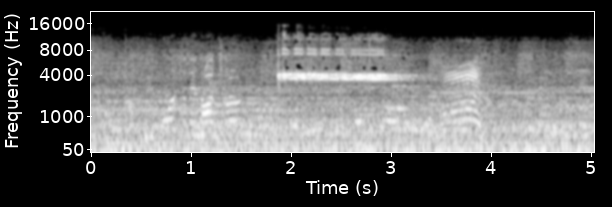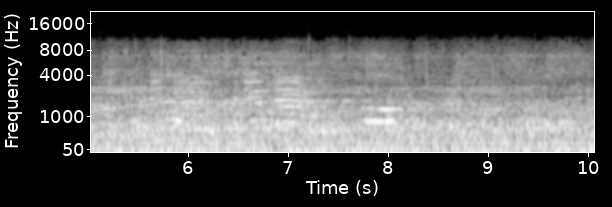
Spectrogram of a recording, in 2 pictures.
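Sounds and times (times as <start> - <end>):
whistle blast: 1.8 - 3.3.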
